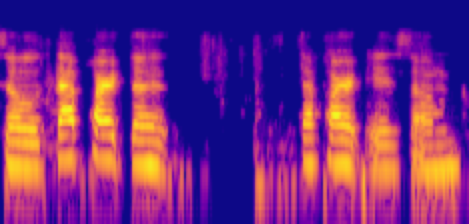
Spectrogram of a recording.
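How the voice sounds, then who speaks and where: Halting woman panelist. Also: mid-range voice, steady tone, a bit bright, no echo. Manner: halting, restarts often. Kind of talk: online panel talk.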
